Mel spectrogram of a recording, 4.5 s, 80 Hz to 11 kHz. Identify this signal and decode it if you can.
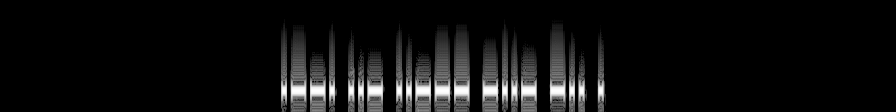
Morse code, heard as a keyed tone, about 52 wpm, 700 Hz. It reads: PU2XDE
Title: DXCC-100 Call Signs - 6 Characters - 50wpm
